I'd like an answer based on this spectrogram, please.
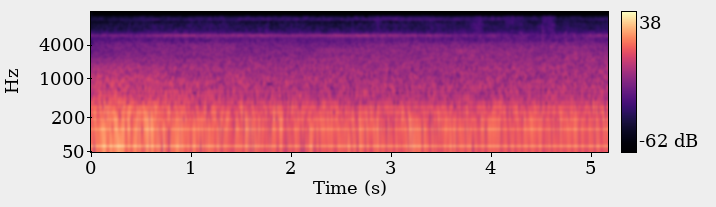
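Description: The rumble of an explosion fading away at the start, then a steady rushing noise.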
